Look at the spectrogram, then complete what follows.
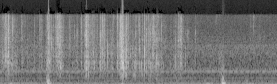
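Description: A trading-card pack being torn open by hand, its wrapper crinkling and crackling in irregular snaps, with a steady low hum underneath.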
